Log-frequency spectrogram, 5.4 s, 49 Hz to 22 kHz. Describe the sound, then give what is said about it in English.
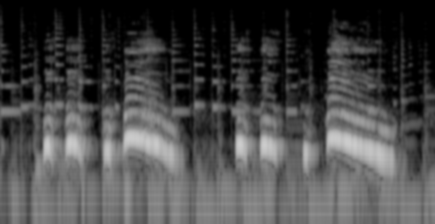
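Mourning dove cooing, two phrases a few seconds apart, each a few short soft coos leading into a longer, drawn-out, falling coo, clear over a faint low hum. “This is our 11th episode, and I realized that boiled owl wasn't an owl. It was a mourning dove.”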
